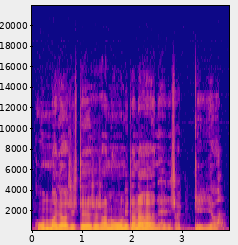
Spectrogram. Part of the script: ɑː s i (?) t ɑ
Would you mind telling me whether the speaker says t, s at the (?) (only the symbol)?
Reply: s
